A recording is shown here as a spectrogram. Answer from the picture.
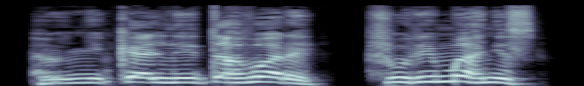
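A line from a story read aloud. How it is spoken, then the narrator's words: Breathless moan. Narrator (Russian): с одышкой простонал торгаш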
